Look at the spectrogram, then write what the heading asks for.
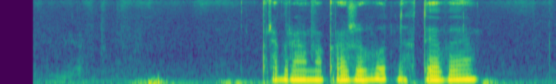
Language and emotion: Russian, sad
